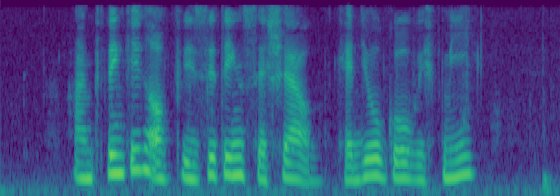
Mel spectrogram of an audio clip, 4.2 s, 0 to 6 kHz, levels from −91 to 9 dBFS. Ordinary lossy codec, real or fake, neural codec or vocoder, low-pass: MP3, 48 kbps; real; none; 5.4 kHz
